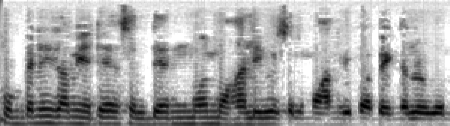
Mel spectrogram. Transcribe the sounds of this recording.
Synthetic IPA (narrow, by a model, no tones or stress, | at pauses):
kɔmpenikamiɛtɛasiltɛnmojmɔɦaliɡojsɔlɛmɔɦalipabɛŋɡalɔɹɡɔl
